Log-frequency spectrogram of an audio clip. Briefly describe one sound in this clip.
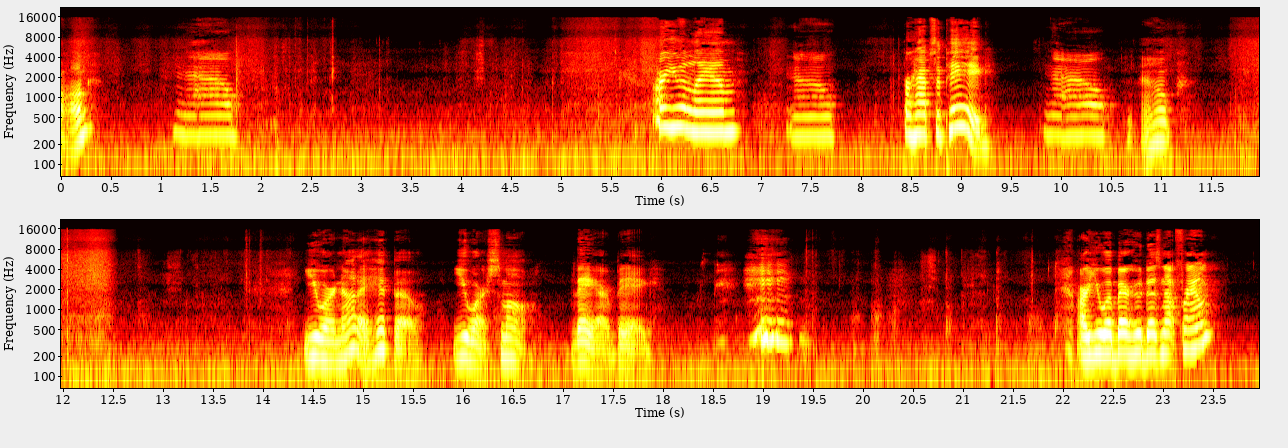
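Stiff cardboard pages of a book are turned with a soft flap.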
